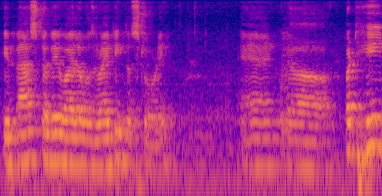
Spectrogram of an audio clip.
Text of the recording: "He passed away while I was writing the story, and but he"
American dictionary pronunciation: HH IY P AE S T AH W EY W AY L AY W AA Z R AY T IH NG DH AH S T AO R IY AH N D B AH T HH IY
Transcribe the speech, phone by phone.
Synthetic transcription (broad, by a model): HH IY P AE S T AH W EY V AY L AY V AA Z R AY T IH NG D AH S T AO R IY AH N D B AH T HH IY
